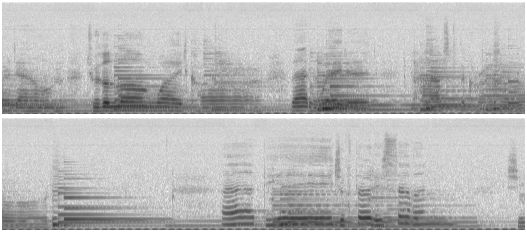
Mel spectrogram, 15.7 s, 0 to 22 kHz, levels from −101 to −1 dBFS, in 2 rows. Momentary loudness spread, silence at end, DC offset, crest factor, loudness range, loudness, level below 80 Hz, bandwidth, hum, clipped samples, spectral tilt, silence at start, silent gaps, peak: 21 LU; 0 s; under 0.1%; 20 dB; 6 LU; -33 LUFS; -62 dBFS; over 20 kHz; none; under 0.1%; -7.5 dB/octave; 0 s; none; -14 dBFS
